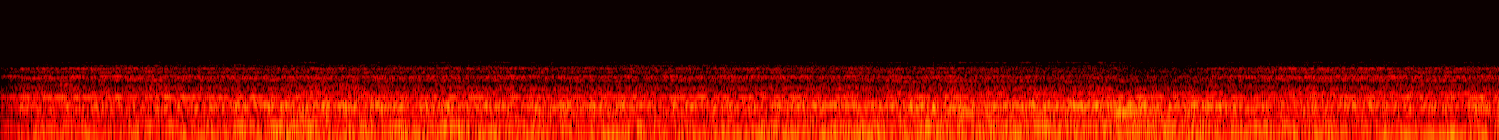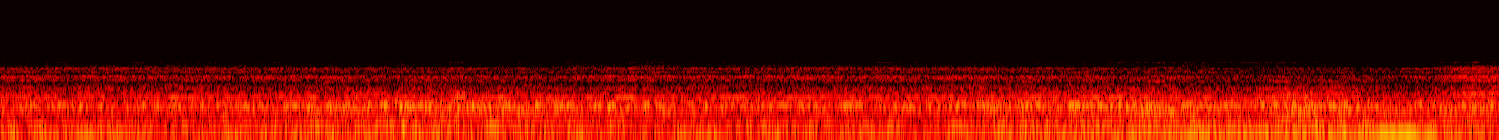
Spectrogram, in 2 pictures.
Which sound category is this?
Soundscapes > Synthetic / Artificial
